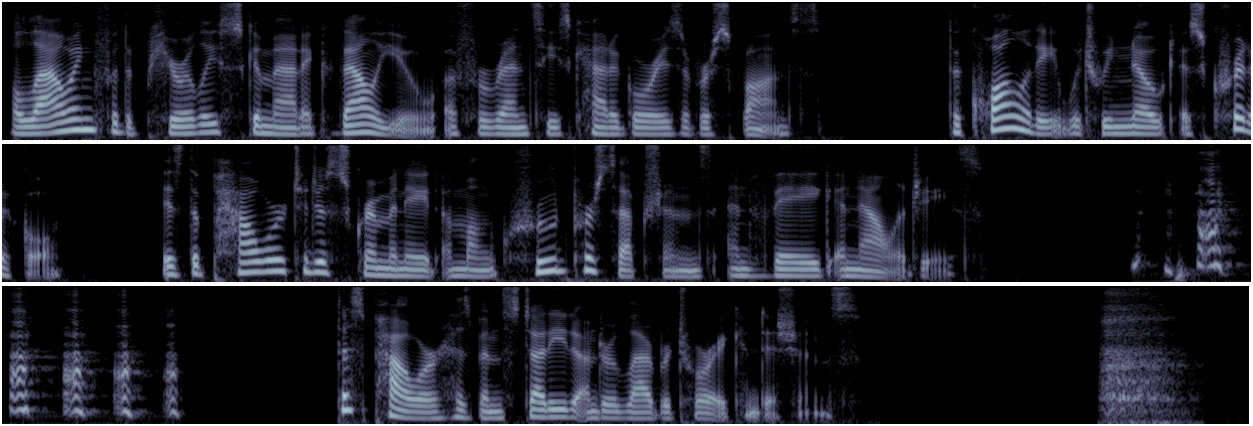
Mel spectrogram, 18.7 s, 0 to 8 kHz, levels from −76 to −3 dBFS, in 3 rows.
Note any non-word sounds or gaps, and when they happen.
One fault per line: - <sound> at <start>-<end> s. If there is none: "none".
- laugh at 11.9-13.4 s
- breath at 18.0-18.5 s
